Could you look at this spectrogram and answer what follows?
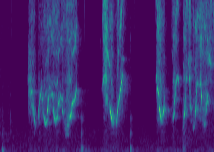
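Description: Bright bird chirps come in three quick bursts of rapid tweeting with short gaps between them, close and clear with no talk.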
